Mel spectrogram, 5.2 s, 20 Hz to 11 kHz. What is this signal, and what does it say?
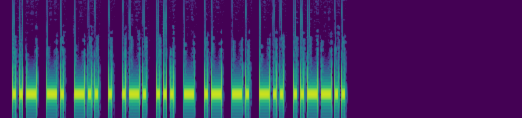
Morse code, heard as a keyed tone, about 34 wpm, 700 Hz. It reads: UNDERSTAND?
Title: Sentences from Top 600 Words 35wpm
